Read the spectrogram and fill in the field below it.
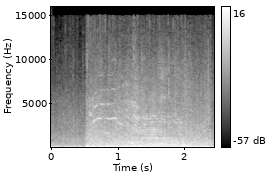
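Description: huge explosion

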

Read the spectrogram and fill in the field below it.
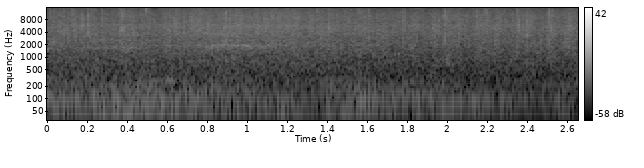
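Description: heavy rain pouring outside

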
